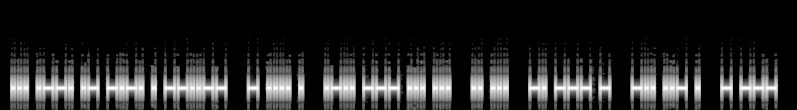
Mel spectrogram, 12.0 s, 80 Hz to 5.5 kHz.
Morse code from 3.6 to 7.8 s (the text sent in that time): THE LOSS IS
